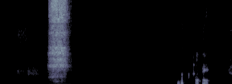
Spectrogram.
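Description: A man's short, sharp breath about half a second in, with faint mouth sounds near the end; otherwise near silence.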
